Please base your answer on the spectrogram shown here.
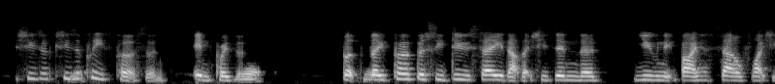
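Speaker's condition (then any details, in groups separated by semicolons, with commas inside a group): No condition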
